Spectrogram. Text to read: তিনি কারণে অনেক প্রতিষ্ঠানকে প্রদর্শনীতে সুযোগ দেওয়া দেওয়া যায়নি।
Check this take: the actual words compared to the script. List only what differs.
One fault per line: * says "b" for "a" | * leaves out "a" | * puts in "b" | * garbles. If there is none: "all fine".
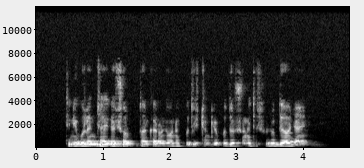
* puts in "বলেন জায়গার স্বল্পতার"
* leaves out "দেওয়া"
